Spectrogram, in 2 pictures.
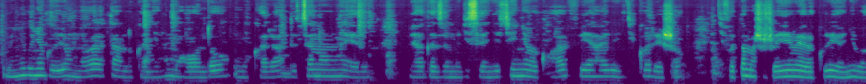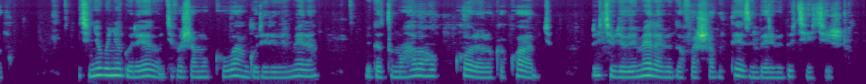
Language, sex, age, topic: Kinyarwanda, female, 18-24, education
